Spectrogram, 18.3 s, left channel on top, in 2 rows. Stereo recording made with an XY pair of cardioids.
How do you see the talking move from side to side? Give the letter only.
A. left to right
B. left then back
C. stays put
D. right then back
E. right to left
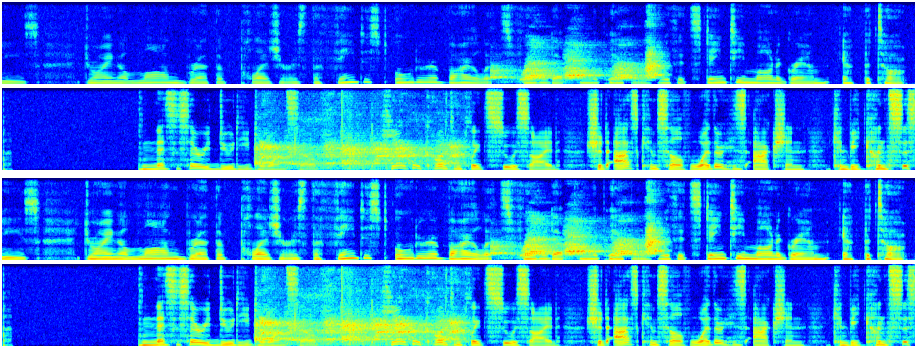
E.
